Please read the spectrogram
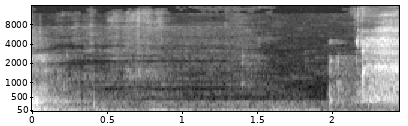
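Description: A pause in a man's speech, his last word trailing off at the very start, then faint room tone with a low hum and a couple of slight small noises.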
